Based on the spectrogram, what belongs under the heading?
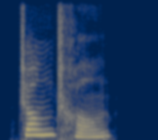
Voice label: "章程", Chinese; zhāng chéng; rules; regulations

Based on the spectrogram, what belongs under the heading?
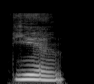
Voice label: "验", Chinese

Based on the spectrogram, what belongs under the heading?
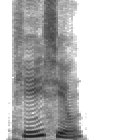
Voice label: "提醒", Chinese

